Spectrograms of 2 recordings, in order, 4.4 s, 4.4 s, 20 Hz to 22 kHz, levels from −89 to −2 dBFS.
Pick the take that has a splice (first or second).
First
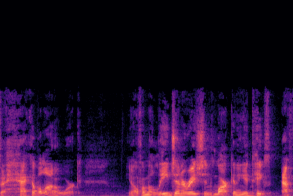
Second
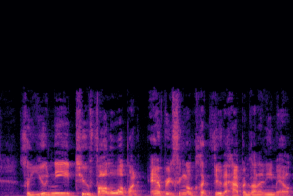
first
